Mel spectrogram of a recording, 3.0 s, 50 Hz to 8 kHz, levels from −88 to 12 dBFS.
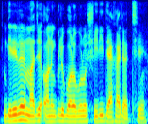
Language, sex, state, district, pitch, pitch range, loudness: Bengali, male, West Bengal, Cooch Behar, 125 Hz, 120-135 Hz, -17 LUFS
